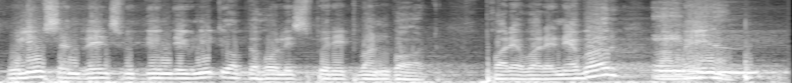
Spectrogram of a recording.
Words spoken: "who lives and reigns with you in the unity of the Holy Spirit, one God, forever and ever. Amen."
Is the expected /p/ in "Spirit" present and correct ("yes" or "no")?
yes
